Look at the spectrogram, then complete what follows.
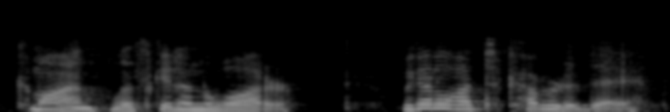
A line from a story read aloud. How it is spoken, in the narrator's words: the instructor barked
